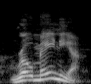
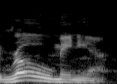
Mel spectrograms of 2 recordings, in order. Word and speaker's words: Romania: It took place in Bucharest, Romania. We say Romania, not Romania, Romania.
